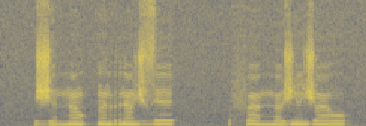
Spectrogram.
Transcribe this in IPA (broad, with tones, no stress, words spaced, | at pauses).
ʒɪ˧˩n̪œ̃˥˧o̯kə̃˥˧ rœ̃˥˧ʒzɪ˥ | fœ˥˧ n̪œ˨˦ʒĩ˥ ʒœ˥o̯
